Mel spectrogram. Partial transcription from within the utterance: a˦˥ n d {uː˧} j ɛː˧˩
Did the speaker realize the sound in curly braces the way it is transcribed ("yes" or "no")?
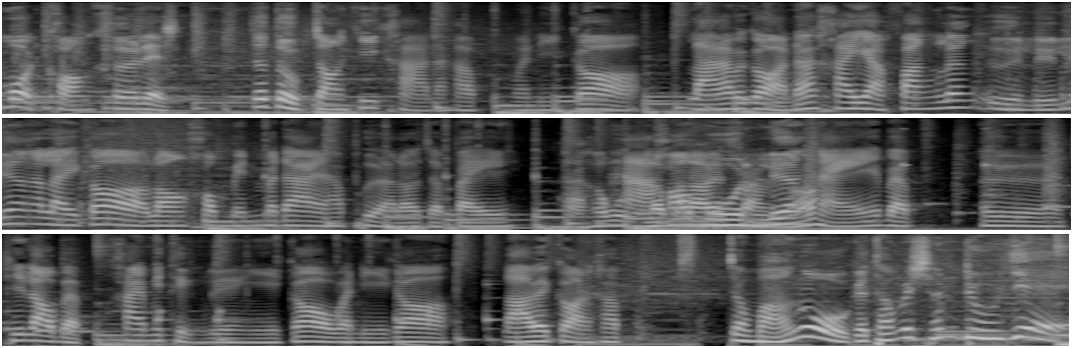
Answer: yes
